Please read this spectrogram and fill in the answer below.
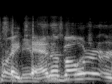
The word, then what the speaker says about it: Titanoboa: And that's the only reason I watched Titan Boa. That movie looked fucking sick with the cover. – You mean Titanoboa or Titan Boa? – No, the first one. I said it wrong.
